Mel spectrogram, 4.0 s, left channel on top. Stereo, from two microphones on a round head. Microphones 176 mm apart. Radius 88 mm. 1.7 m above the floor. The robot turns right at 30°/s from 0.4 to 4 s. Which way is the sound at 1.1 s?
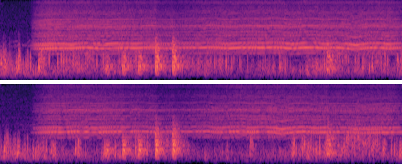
10° left (ahead or behind).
